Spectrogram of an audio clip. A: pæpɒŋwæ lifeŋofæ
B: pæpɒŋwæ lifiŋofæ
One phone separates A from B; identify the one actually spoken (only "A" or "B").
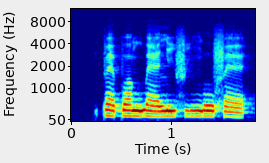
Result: B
